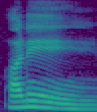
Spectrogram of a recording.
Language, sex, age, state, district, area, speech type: Nepali, male, 60+, West Bengal, Darjeeling, rural, spontaneous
